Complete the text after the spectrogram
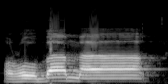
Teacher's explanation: را کے اوپر پیش ہے تو تب بھی را موٹی پڑھی جائے گی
